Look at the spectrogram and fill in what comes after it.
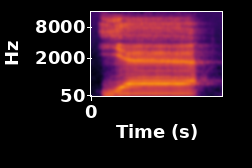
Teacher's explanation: ইয়া হরফটি উচ্চারণের ক্ষেত্রে বারিক হবে এবং 1 আলিফ টেনে পড়তে হবে।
